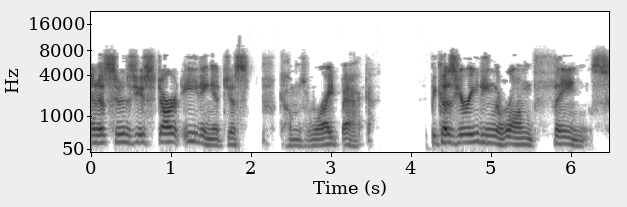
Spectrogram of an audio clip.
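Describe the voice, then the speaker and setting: In an American accent, a woman with an unremarkable speaking voice talks at a fairly slow pace and fairly low pitch with lively intonation. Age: 60s. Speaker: guest sharing diet success story. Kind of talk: interview testimony.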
